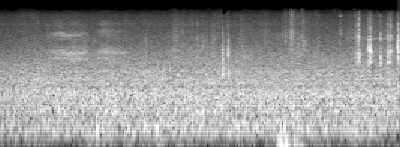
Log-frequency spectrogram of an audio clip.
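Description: Steady rush of creek water flowing over rocks, with a few faint clicks near the end as grit and debris are scraped out of a rock crevice.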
